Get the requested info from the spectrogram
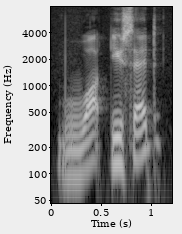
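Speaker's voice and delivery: put-on slow, high call in foreign-accented English; broken English call. A narrator's reading.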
